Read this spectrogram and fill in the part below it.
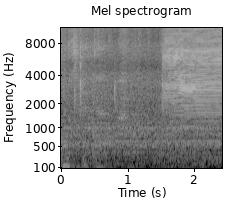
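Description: Electric hair clipper buzzing steadily during a short platinum-blonde haircut, a soft hum at first that jumps to a louder, brighter whir midway as the small clipper works closer, with no talking.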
